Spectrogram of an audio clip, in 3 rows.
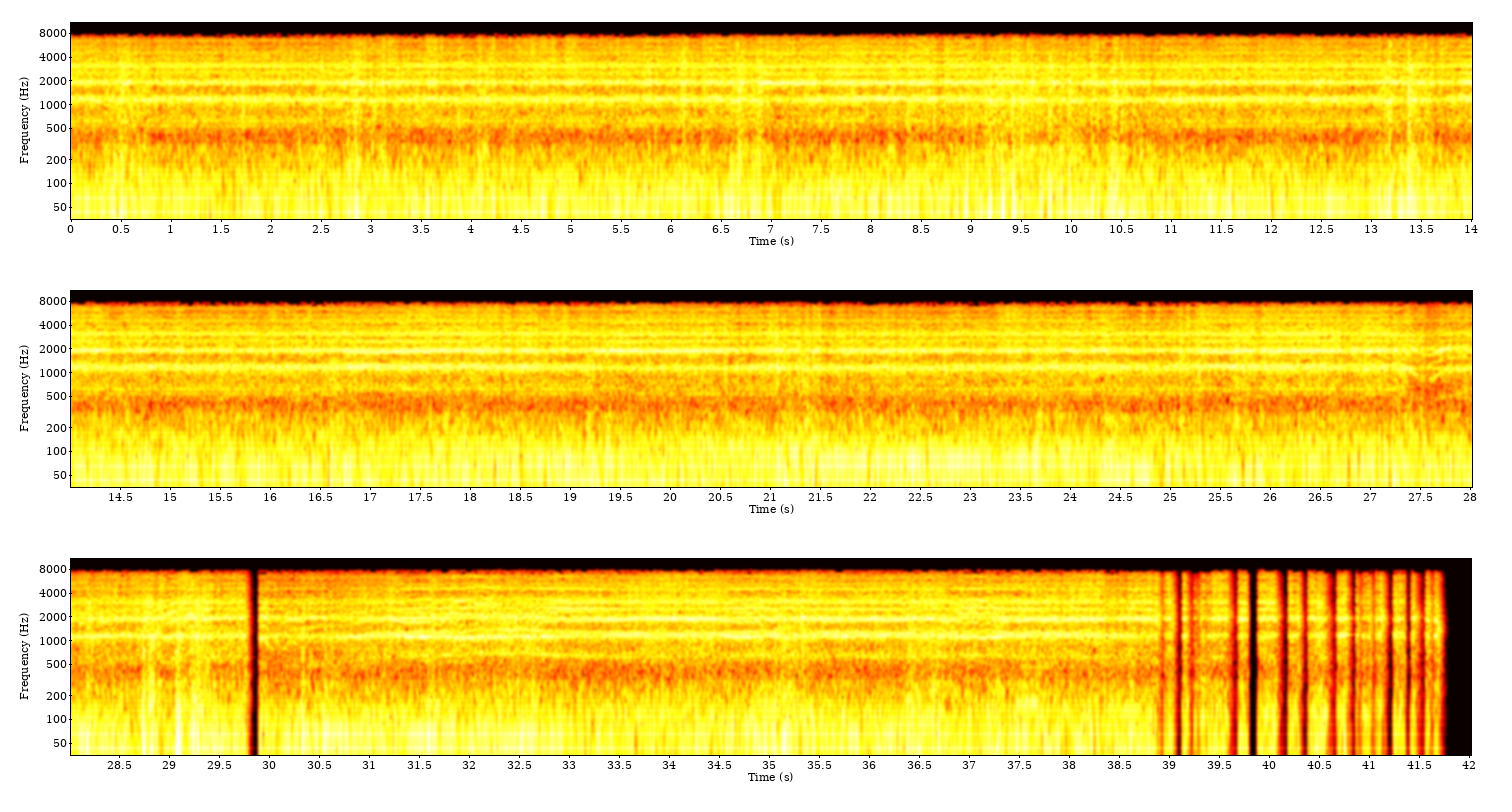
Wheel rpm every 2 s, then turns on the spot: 160, 160, 160, 160, 160, 160, 160, 160, 160, 160, 160, 160, 160, 150, 150, 150, 160, 160, 160, 160, 160.
none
